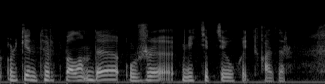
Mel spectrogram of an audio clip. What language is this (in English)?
Kazakh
